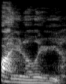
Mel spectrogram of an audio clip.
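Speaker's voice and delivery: guttural roaring bellow. A game master voices a figure in a ruined castle's throne room, guttural roar. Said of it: "in a guttural roar".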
